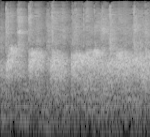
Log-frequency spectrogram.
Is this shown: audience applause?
yes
